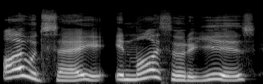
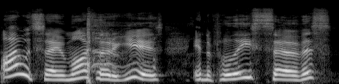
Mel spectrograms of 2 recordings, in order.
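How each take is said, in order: First: Reads the quote slowly in an Australian accent. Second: Put-on full Australian accent on the police quote. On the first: Real, not acted. Reading the quote again, still in Australian accent. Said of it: "oh, it's still Australian". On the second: Told to go with it, reading in Australian accent. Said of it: "This is the best accent I've ever done in Australian".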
